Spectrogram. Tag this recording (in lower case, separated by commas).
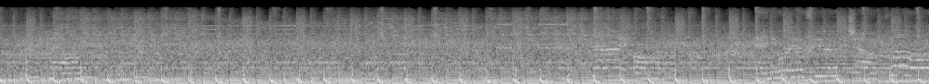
music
